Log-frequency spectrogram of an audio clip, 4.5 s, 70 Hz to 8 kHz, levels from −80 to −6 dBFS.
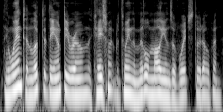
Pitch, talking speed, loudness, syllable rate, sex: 145 Hz, 240 wpm, -17 LUFS, 6.1 syllables/s, male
